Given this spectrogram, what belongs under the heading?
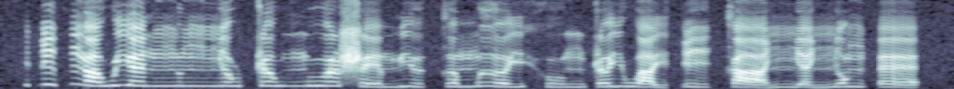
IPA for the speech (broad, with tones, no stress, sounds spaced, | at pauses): ɗ i˦˥ p̚ ŋ a˧˥ w j ɛ˧ n ŋ ə˧ ŋ ɲ ə˧ w ʈ ə˧ w m u˧ ə̯ ʂ e˨˩˦ m j ɨ˨˩ k ə˧˥ m ɣ ə˨˩˦ j h u˨˩ ŋ ʈ ə˧ j w a˨˩˨ j ɗ i˨˩˦ k aː˨˩˨ ɲ ɛ˨˩ ɲ ɔ˧ ŋ ʔ ɛ˨˩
